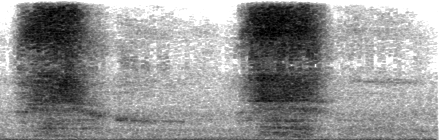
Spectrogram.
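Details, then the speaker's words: Vocal imitation of a crescendo-decrescendo heart murmur in a cardiac-cycle lesson, where murmurs come from turbulent blood flow: two breathy, blowing bursts that swell then fade, over a steady low hum. "Y entonces se va a escuchar un sonido y eso se conocemos como soplo y puede ser aspirativo sí escucharon que alguno como que se escucha Y otro como Si estuvieran soplando y luego pueden ser incendo decreciendo o sea hacia arriba y hacia abajo o"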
